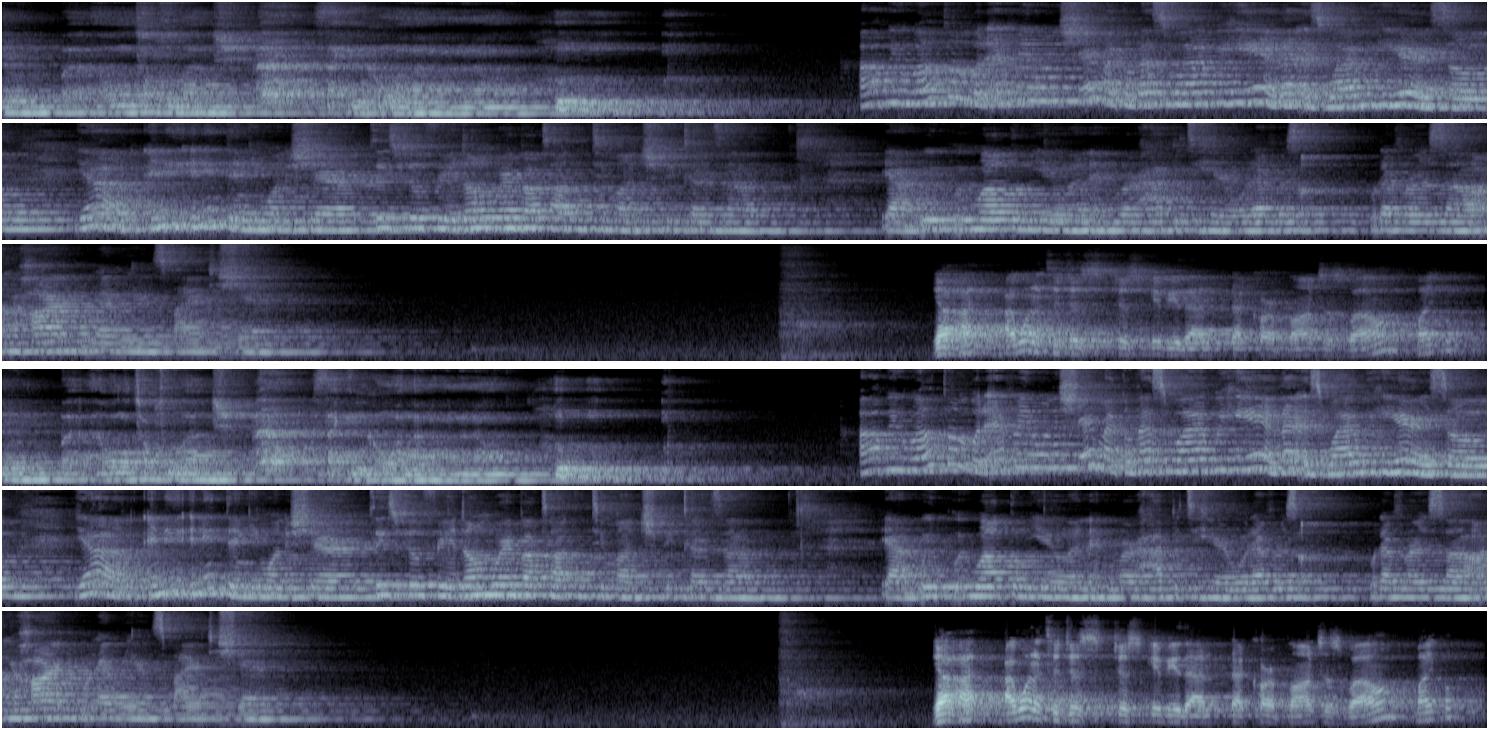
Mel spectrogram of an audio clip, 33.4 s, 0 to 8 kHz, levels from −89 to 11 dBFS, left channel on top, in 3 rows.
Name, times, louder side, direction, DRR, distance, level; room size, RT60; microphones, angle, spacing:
voice 1, 0.0-4.6 5.0-5.1 28.1-28.3, right 1 dB, 60° right, -1 dB, 1.4 m, -26 dB
voice 2, 6.4-17.5 17.7-21.0 21.4-24.3, right 1 dB, 40° right, 2 dB, 1.1 m, -27 dB
voice 3, 29.3-33.2, right 4 dB, 85° right, 10 dB, 0.6 m, -24 dB
9.4 x 8.5 x 4.9 m, 2.4 s
head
